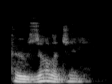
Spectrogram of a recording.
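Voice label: "posology", British English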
